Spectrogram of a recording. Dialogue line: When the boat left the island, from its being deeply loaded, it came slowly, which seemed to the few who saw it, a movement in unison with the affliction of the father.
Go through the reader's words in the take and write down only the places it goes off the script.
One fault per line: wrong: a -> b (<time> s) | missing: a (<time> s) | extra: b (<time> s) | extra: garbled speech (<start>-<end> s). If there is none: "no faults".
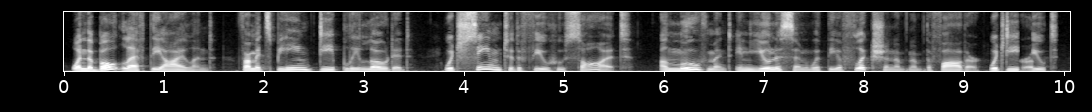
missing: it came slowly (3.5 s)
extra: of (8.5 s)
extra: garbled speech (9.2-9.9 s)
